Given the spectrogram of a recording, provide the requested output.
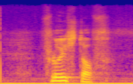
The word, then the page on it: vloeistof: /ˈvlui̯stɔf/; [ˈflui̯stɔf]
